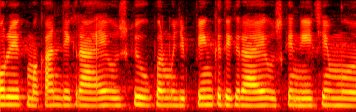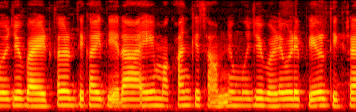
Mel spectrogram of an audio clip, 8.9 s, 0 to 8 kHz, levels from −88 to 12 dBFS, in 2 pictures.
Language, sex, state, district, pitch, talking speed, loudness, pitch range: Hindi, female, Odisha, Nuapada, 185 Hz, 215 wpm, -19 LUFS, 180-195 Hz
